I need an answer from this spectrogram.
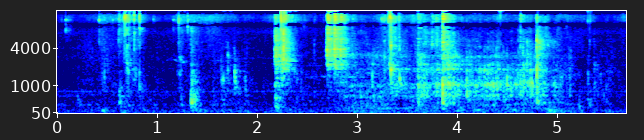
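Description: Faint close-up chewing of fried yam, with scattered small clicks and wet mouth sounds.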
